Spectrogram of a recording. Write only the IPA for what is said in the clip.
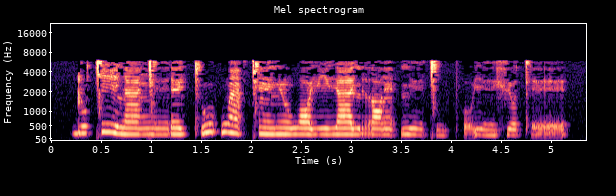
ɖ u ǀ i l æ ŋ͡ǀ e̤ ɾ e lʲ tʼ u ʔ w æ̃ ʔ ǀ ẽ lʲ õ w ɒ j i j æ lʲ r ɒ ɾ ẽ ʔ lʲ e̤ ǀ ṳ pʰ o̰ j e̤ xʲ o tʼ ḛ

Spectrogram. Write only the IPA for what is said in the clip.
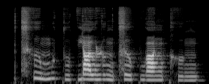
t͡sʰ ɹ̩˥˧ m u˥˧ t̪ u˥˩ t̪ j ɑ˥ ʊ̯ ɻ ɤ˥˩ ŋ t͡s ɤ˥ p w ɑ˥ ŋ kʰ ʊ˥ ŋ

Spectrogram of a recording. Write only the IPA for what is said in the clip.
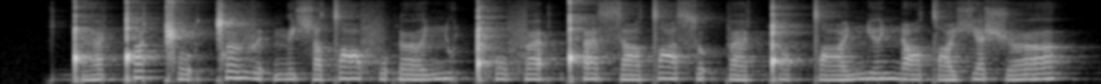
ɡ͡ǃ æ ǃ a ǁ ʊ ʔ ǀ œ v e ʔ ŋ a ç ə tˤ o ɐ̯ f ʊ ʔ ɾ œ ɐ̯ ɲ o ǃʰ o f æ ʔ ǃʼ æ s e tˤ æ s ʊ ʔ p æ ɡ͡ǃ œ ʔ tˤ æ ɐ̯ ɲ e ɐ̯ ɲ a ɐ̯ tˤ o ç a ʃ œ ɐ̯

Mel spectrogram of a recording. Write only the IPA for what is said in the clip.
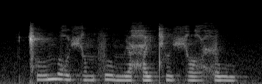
ǀʰ o m u ʁ ç ɔ n f o m e ħ e cʰ ɵ ç ɔ ʁ ħ u

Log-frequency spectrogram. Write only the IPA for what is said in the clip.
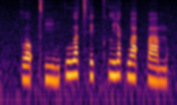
k l ɔ˨˩ ʔ tʰ iː˩˦ m k w u˥˩ a̯ tʰ e˥˩ k̚ pʰ l i˥˩ a̯ k w a˥˩ ʔ p a˧ m

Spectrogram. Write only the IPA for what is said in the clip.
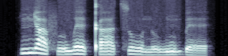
ɲ a˦˨ f ʊ˨ w ɛ˦˨ kʼ aː˨ t͡s oː˦˨ n ʊ˨ β ũ˦ ɓ ɛ˨

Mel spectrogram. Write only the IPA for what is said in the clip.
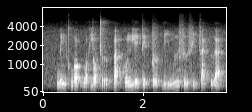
w e˨˩ n kʰ w ɔː˥˩ k̚ b ɔ˦˥ ʔ j ɔ˦˥ ʔ t r o˨˩ k̚ p a˥˩ p̚ k o˦˥ n j eː˩˦ t e˨˩ k̚ t ɤː˨˩ k̚ l iː˨˩ m ɯː˥˩ s ɯː˩˦ s i˨˩ t̚ s a˦˥ k̚ h ɯ˨˩ a̯

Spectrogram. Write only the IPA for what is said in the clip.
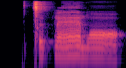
ǀ ɨ k͡p ɛ̃ː b ɔ̃ː

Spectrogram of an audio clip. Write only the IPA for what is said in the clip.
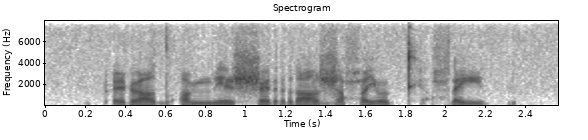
pʼ ɛ ɽ ʊ j dˤ ɛ̰ j m i ʂ ə r ɑ ʐ ɪ ħ j ʊ kʰ ɛ̰ ħ ɾ i p

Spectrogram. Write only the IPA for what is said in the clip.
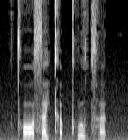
t̪ʰ ɔː˧ s ɐ˥ j kʰ ɐ˨ p̚ kʷʰ ɐ˥ w t͡sʰ ɐ˨˥ t̚

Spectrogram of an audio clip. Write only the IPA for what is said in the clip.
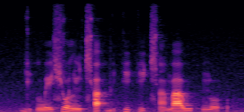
ɡ i˨ ʔ l w e˨˩ ɕ o˥˧ l ĩ˧ t͡ɕʰ a˦ ʔ b i˧ k i˥˧ k i˧ t͡ɕʰ ã˨˩ m a˦ w | n̪ o˨ ʔ

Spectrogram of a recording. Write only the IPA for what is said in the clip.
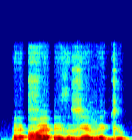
æ˨˦ ʔ ʕ æ˦˥ ʔ ɛ˨˦ ð ə˨˦ ɣ ɛ˦˥ β ɛ˨˦ ɡʲ ʊ˦˥

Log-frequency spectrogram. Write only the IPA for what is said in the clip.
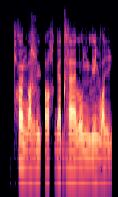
qʰ y ŋ ɑ ɮ y ʔ ɑ χ ɡ æ dʱ æ l o ɲ lʲ e ɲ lˠ i

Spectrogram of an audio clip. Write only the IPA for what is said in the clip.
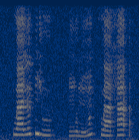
p w a˧ l o˦ t̚ ŋ j u˧ | ŋ o˨˩ m ŋ ɔ̃˦ k̚ h w a˧ h a˦ ʔ

